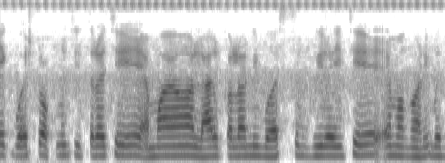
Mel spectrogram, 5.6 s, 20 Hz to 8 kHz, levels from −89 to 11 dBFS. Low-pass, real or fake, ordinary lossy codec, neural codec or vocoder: none; real; none; none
